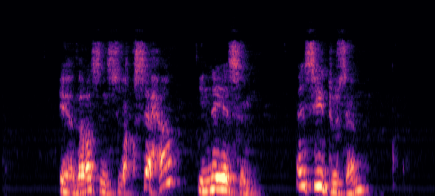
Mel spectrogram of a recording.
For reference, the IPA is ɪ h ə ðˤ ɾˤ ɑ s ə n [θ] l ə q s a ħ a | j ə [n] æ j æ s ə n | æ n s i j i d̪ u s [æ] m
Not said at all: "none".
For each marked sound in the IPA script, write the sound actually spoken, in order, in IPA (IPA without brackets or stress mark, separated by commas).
s, nː, æ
